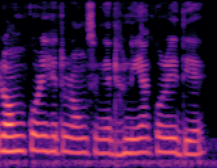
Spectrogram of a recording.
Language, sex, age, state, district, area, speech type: Assamese, female, 18-30, Assam, Sonitpur, rural, spontaneous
